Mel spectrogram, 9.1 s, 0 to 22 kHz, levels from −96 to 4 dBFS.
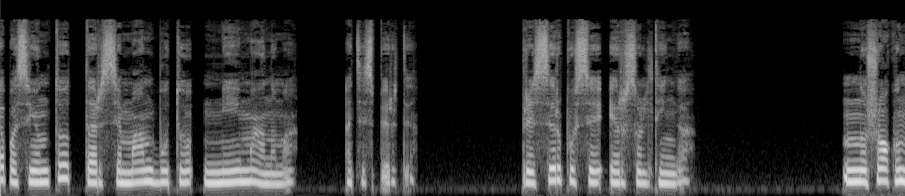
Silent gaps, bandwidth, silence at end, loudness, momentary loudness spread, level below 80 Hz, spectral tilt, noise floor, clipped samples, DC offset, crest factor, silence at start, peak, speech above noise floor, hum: none; 15.5 kHz; 0 s; -18 LUFS; 12 LU; -64 dBFS; -5 dB/octave; -74 dBFS; under 0.1%; under 0.1%; 16 dB; 0 s; -2 dBFS; 57 dB; none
